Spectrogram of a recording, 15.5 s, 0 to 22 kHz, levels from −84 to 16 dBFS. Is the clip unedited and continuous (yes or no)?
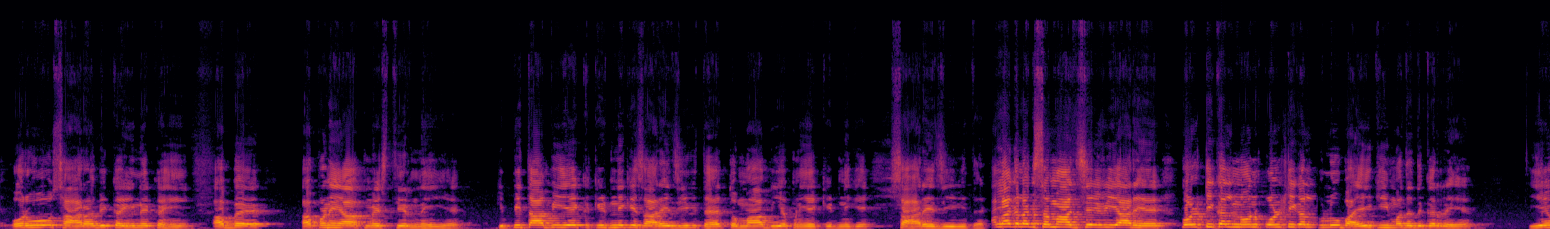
yes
